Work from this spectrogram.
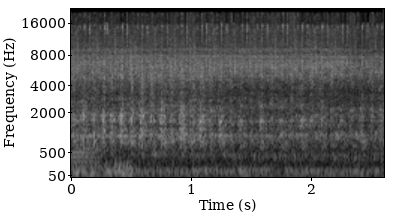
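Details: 2002 Subaru WRX 5-speed, about 141k miles, at idle: rapid, raspy chatter and ticking from the timing belt area as the tensioner bearing fails catastrophically; the belt did not skip teeth and the valves survived.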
